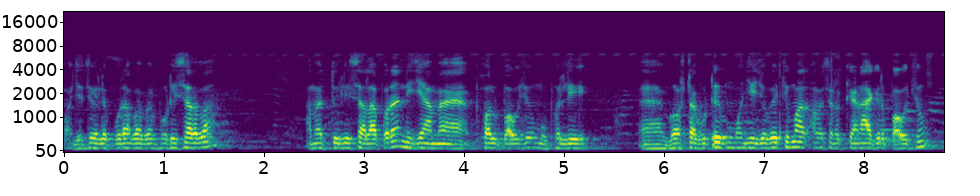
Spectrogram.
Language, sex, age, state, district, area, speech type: Odia, male, 45-60, Odisha, Bargarh, urban, spontaneous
